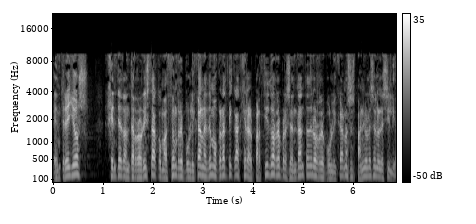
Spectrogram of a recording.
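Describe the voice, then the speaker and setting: Very fast delivery with ordinary pitch variation and a dry, close sound with no echo. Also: man, fairly high pitch for a man. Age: 60s. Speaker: audience member. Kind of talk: audience question at a lecture.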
